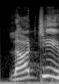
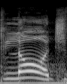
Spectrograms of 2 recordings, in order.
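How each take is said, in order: First: It is said with a Telugu-style vowel and ending. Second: It is said with an English-style vowel and ending. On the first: The speaker calls it wrong. "very often mispronounced as largy" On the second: The speaker calls it right. "when I'm pronouncing lodge"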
